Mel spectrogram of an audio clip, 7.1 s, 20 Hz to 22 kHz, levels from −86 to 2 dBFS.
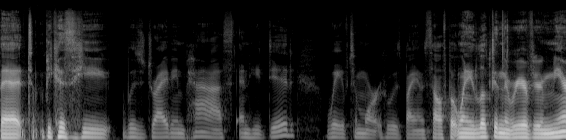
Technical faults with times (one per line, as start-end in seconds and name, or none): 0.76-1.80 zipper noise
5.24-5.72 zipper noise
